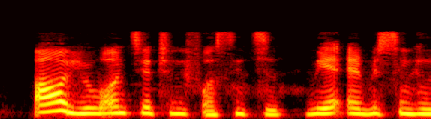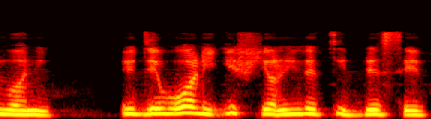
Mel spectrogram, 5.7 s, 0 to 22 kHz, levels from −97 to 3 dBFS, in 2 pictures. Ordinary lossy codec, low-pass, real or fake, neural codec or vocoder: MP3, 64 kbps; 7.2 kHz; fake; codec, 16 kHz, 1 kbps, FunCodec, trained on LibriTTS, 50 frames a second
